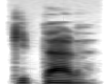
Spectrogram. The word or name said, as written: Quitar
